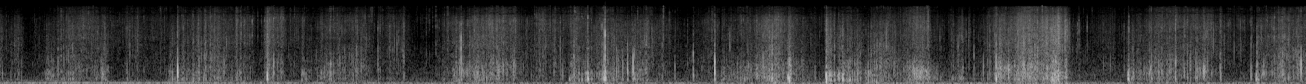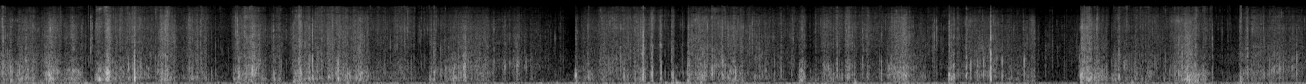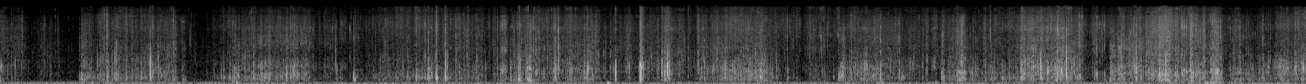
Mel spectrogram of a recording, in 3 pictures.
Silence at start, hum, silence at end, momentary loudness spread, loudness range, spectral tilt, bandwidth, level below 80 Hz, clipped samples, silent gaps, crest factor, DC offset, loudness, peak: 0 s; none; 0 s; 12 LU; 5 LU; -3 dB/octave; 17 kHz; -40 dBFS; under 0.1%; none; 28 dB; under 0.1%; -28 LUFS; 0 dBFS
